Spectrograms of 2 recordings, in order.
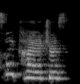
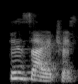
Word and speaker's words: physiatrist: I always pronounce it like that because I think some people are like, physiatrist. I'm like, not psychiatrist, physiatrist.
